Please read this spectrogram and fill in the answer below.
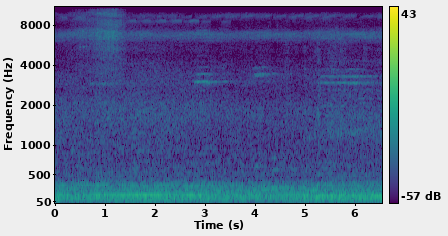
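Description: Steady low outdoor rumble, with a brief hiss about a second in and a few faint high chirps later on.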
